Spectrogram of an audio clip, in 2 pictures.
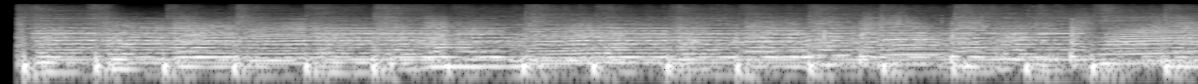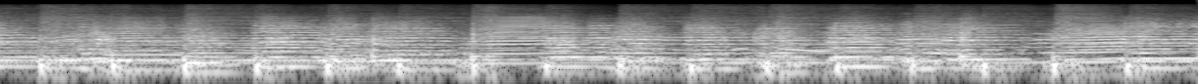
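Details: Brass band music with trombones and trumpets playing a lively swinging tune throughout, no animal sounds audible.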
